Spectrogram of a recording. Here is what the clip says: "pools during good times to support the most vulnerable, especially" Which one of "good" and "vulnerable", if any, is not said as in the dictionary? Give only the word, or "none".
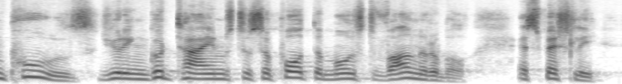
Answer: none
